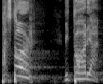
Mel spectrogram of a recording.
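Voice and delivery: loud, jubilant announcement; excited call. Retold or imitated. Young man calling the pastor to announce victory, jubilant. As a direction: burst out with the good news.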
